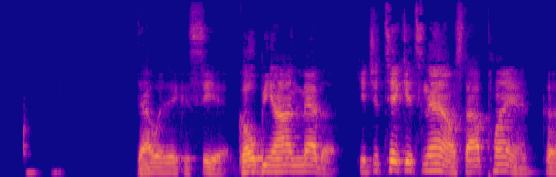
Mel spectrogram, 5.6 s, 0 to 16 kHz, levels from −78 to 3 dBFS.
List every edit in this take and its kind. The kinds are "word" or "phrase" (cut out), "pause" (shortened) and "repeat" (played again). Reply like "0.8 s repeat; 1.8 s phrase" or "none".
3.4 s pause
